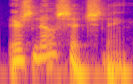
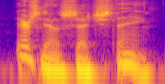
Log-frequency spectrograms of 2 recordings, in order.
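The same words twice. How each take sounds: First: "no" hit higher and falling; stress on no. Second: Said in the usual way. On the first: Shown as a demonstration. Host repeats it for his listeners, stress on "no". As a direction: lean hard on "no".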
